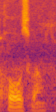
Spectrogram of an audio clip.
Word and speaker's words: Halswell: christchurch in new zealand called haswell although they pronounce it horswell so thank you again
